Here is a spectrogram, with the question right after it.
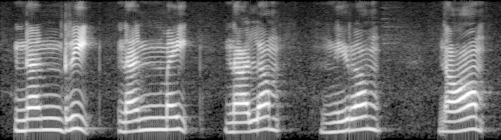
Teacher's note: நா சொல்லும்போது மேல்வாய் பல்லு இருக்கு இல்லையா அந்த பல்லுக்கு பக்கமா வந்து தொடும் நன்னு சொல்லும்போது பல்லோட அடி பல்லு மோதுற மாதிரியே தொடும்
